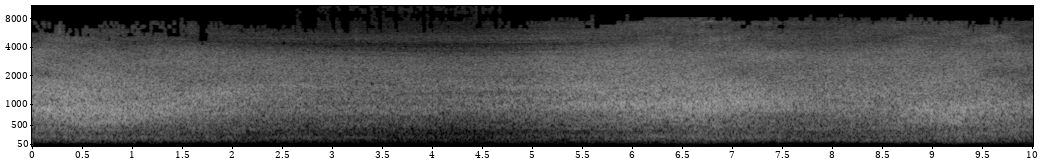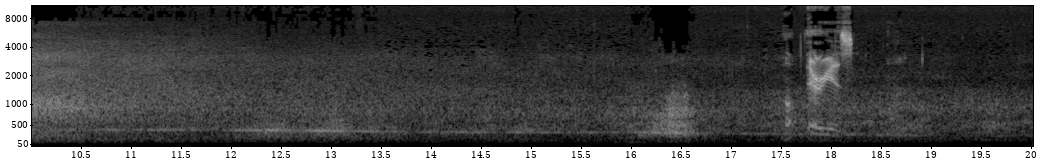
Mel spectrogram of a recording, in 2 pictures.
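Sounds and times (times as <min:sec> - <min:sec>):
jet engine rush overhead: 0:00.0 - 0:20.0.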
